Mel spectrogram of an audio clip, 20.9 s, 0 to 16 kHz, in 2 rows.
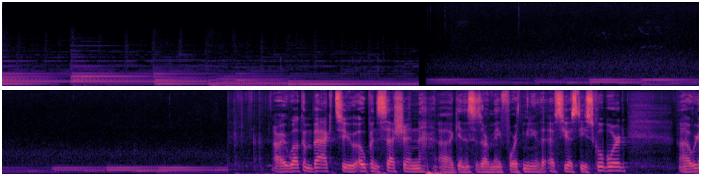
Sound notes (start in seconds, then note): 0.0 smooth upbeat music; 9.0 birds chirping; 9.0 soft music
